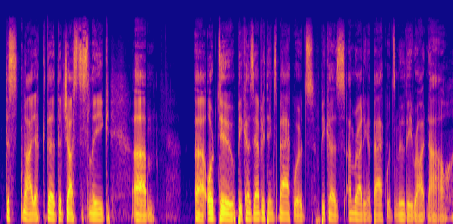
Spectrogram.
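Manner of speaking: lightly British mock filmmaker voice; Christopher Nolan impression. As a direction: play the pompous British director. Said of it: "what Christopher Nolan fucking sounds like".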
